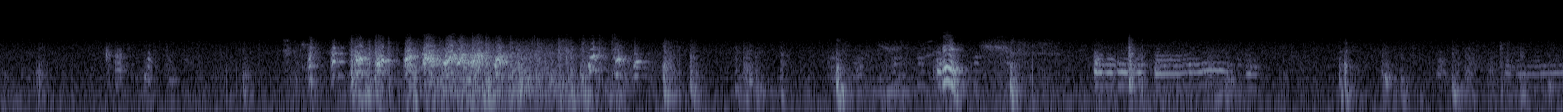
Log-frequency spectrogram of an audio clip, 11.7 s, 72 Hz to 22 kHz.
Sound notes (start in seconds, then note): 2.3 chickens cluck; 6.9 scoffs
